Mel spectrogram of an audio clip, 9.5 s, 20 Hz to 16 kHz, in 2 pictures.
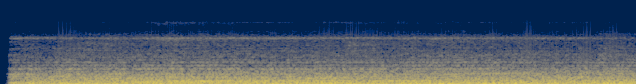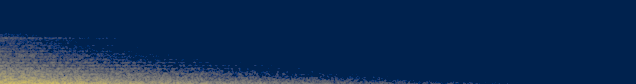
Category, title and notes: Sound effects > Experimental
mangled echo
based on 810608__cvltiv8r__analog-bass-sweeps-and-fx-123 added effects such as reverb etc.
effect, mysterious, reverb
